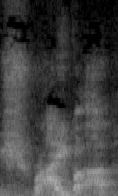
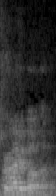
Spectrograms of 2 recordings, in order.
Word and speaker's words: scriba: roman government so scriba i kept saying schreiber right and then it was just like when i looked up the name it was like okay scribe right it's pronounced scriba again right like how'd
